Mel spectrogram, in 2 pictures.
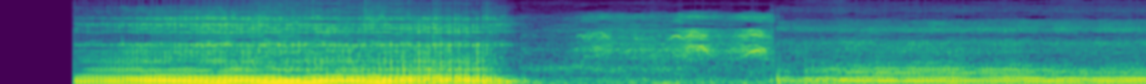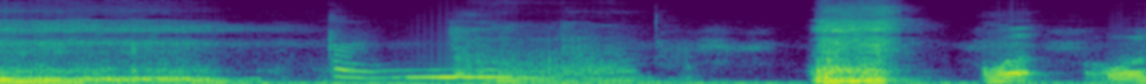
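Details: Adult father snoring: a loud, low rattling snore, then softer breathy snoring, with brief infant vocal sounds as the baby reacts.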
